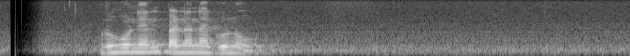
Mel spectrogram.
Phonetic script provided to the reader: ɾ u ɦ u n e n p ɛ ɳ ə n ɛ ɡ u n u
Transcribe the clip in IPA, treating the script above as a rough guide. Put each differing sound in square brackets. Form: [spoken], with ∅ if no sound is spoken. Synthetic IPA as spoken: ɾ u ɦ u n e n p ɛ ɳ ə n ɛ ɡ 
